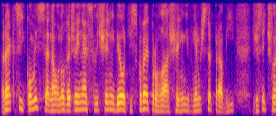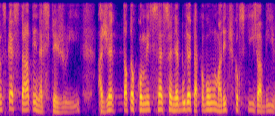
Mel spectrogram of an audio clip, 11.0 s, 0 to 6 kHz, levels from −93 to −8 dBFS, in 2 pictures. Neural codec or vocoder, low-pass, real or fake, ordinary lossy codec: codec, 24 kHz, 3 kbps, HILCodec; 5.4 kHz; fake; none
